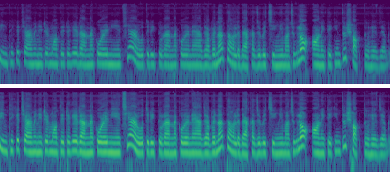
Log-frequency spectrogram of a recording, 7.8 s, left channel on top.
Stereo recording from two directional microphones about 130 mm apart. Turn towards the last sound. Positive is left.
turn(degrees=-40)  # may be behind; listen again after turning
